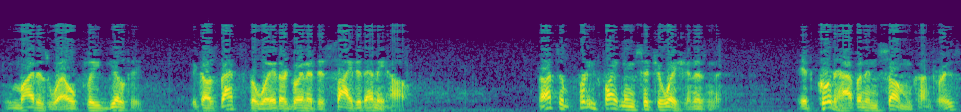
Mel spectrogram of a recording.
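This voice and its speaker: An American man makes an earnest public service announcement in vintage 1950s radio style. His voice is fairly low and a bit rough, with very lively intonation. He is emphatic and speaks straight to the listener. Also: low-quality recording. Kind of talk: 1950s radio scripted announcement, direct address. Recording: old radio broadcast, slightly husky sound.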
